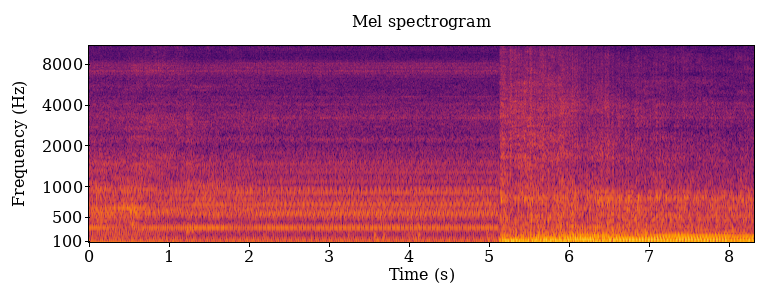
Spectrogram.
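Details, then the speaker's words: Audi 90 Quattro Sport salvage-yard car, 223,000 miles, engine running on lift with wheels spinning: steady drone then harsh grinding as gear is forced in, fighting to go in gear; dragging clutch. "It's like fighting to go in gear. It's fighting to go in gear. And if it was on the ground, it would not go in gear. It's just because it's spinning the..."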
